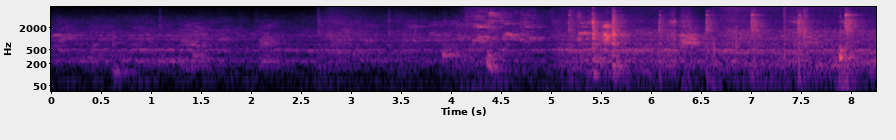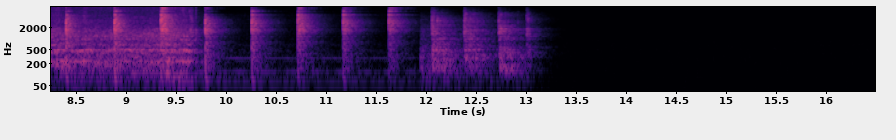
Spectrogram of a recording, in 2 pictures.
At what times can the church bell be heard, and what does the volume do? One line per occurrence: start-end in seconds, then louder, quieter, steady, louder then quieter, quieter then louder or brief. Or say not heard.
not heard.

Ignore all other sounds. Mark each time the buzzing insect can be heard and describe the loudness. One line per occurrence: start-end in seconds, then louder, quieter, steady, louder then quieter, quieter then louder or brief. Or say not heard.
0.0-9.8 louder.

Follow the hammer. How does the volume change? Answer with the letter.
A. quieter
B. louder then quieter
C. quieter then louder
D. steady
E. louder
B.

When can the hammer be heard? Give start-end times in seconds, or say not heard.
5.2-13.1.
